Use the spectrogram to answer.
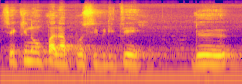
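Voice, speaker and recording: A man with a fairly high voice gives formal remarks on a conference panel. He hesitates often and fills his pauses with "euh". The recording has long hall reverb and a faint hum. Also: fairly even intonation, gravelly, mellow. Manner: hesitant, frequent "euh" fillers. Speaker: business federation president panelist.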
